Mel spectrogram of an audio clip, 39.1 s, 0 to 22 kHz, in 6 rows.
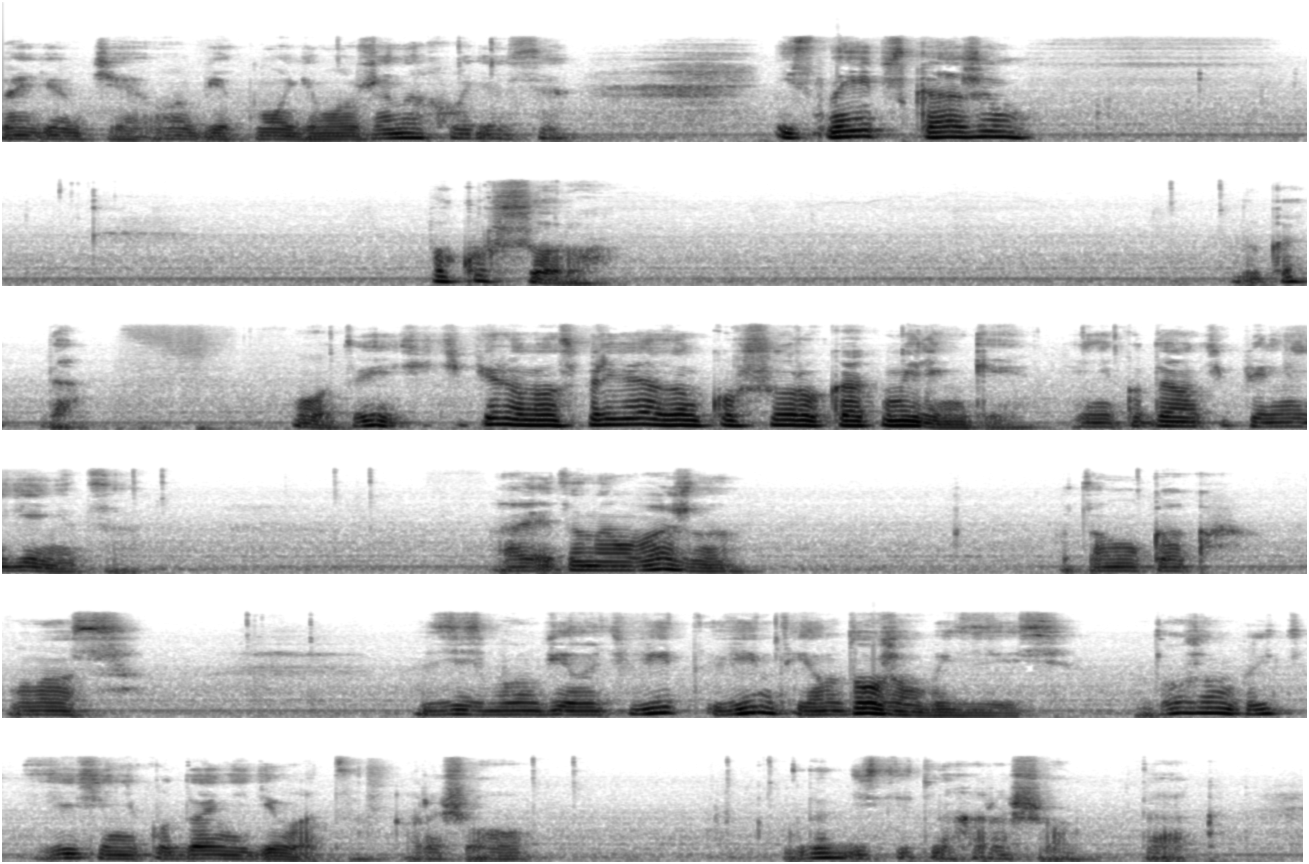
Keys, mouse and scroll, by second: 1.6 click, 2.2-14.6 right drag, 14.6-17.7 middle drag, 18.4 click, 20.2 click, 21.2-21.6 drag, 25.2 click, 27.6-30.6 middle drag, 32.4-33.1 scroll down 3, 33.1-34.0 scroll up 3.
